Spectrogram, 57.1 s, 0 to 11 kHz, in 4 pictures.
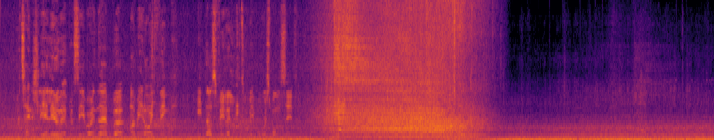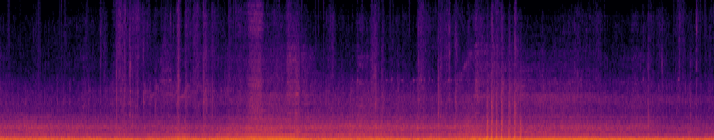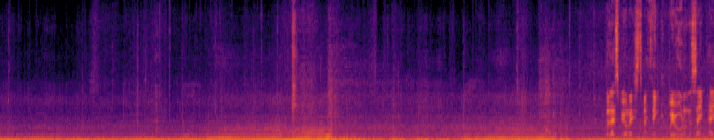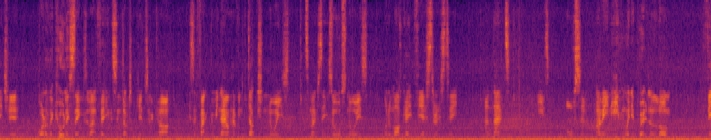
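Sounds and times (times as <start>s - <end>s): car engine accelerating: 5.7s - 10.3s, 30.0s - 57.0s
loud rushing hiss: 6.2s - 10.0s.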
